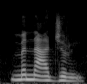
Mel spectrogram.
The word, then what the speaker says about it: menagerie: तो जंगली जानवरों को जहाँ पर रखा जाता है उस स्थान को हम बोलते हैं मेनाजरी। स्पेलिंग है MENAGERIE, इट इज़ मेनाजरी।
